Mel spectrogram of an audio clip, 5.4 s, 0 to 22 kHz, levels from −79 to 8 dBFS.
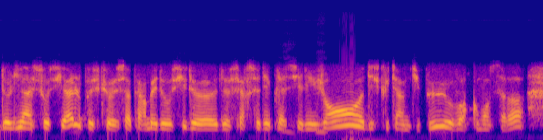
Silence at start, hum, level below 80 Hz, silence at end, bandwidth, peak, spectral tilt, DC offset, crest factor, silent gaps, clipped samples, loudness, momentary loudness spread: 0 s; none; -60 dBFS; 0 s; 4.6 kHz; 0 dBFS; -5.5 dB/octave; under 0.1%; 14 dB; none; under 0.1%; -14 LUFS; 7 LU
